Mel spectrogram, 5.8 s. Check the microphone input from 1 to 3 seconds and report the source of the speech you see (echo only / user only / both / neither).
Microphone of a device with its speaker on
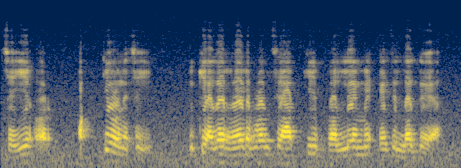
echo only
